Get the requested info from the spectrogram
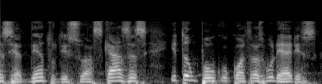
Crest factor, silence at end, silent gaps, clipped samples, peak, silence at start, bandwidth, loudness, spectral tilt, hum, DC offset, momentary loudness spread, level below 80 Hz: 18 dB; 0.05 s; none; under 0.1%; 0 dBFS; 0 s; 8 kHz; -18 LUFS; -6 dB/octave; none; under 0.1%; 6 LU; -28 dBFS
